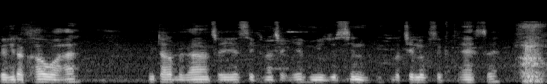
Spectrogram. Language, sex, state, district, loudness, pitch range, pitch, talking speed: Hindi, male, Bihar, Purnia, -18 LUFS, 110-120 Hz, 115 Hz, 165 wpm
